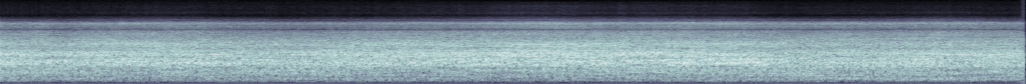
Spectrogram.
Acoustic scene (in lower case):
street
